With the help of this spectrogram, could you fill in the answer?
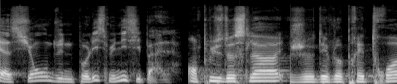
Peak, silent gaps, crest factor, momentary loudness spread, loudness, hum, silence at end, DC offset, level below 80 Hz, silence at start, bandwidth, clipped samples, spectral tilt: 0 dBFS; none; 14 dB; 9 LU; -15 LUFS; none; 0 s; under 0.1%; -36 dBFS; 0 s; 17 kHz; under 0.1%; -5 dB/octave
